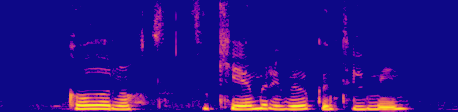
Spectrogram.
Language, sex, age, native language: Icelandic, female, 14, Icelandic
